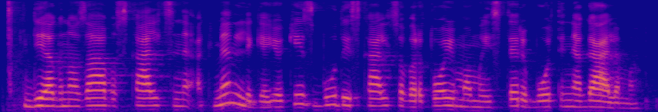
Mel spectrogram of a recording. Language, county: Lithuanian, Panevėžys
